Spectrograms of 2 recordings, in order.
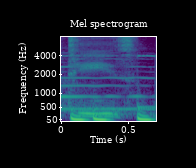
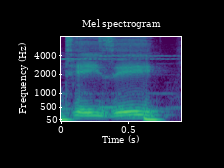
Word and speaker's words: TZ: But like on IG, people don't pronounce it as Tease. They pronounce it TZ. – TZ Mac. – So everybody calls me TZ.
